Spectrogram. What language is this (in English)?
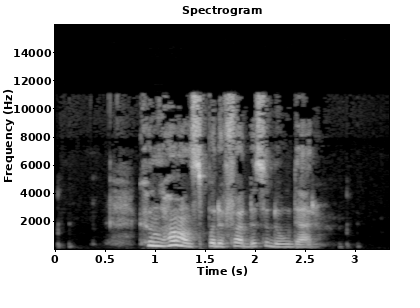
Swedish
